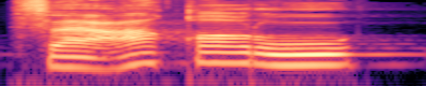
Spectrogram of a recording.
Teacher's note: الفاء والعين حرفان مرققان، والقاف مفخمة والراء مفخمة والواو مرققة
